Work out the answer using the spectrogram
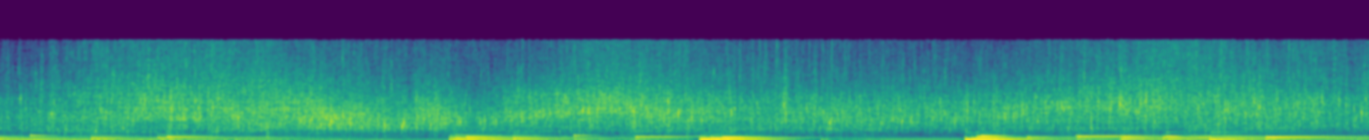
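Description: Flour-coated chicken breasts frying in oil and butter in a pan, a steady sizzle throughout. Under it, soft background music of sustained chords that change every few seconds.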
